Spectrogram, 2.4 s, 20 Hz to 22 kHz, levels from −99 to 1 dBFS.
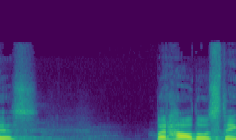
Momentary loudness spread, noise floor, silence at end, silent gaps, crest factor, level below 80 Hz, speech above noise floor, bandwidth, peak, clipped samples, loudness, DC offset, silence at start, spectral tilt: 19 LU; -69 dBFS; 0 s; none; 20 dB; -50 dBFS; 48 dB; 15.5 kHz; -2 dBFS; under 0.1%; -20 LUFS; under 0.1%; 0 s; -6.5 dB/octave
